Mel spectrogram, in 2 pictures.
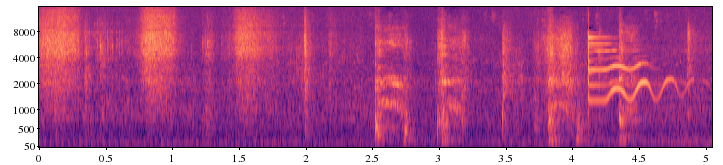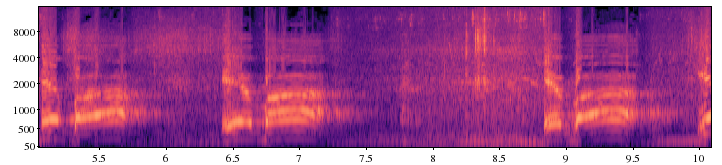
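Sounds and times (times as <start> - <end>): broom swishing across ground: 0.0 - 2.0, 4.9 - 6.4.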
